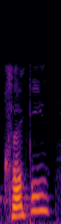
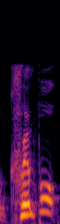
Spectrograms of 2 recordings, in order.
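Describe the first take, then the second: First: "crumple" with the uh vowel of crumb, rising; correcting to "crumple" with a lifted tune; corrected word. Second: "crimple" with an i vowel, like crimp; stumbling on "crimple" before the fix; slip of the tongue. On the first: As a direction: fix the slip to "crumple". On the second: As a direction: say "crimple" as the mistaken word. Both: Real, not acted.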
